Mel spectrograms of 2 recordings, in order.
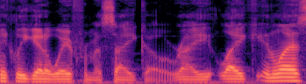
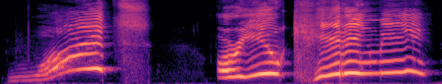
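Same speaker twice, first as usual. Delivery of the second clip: high, loud, drawn-out squeal of disbelief; stunned excitement; 7 dB louder, much slower than usual. Real, not acted. Streamer reacts to a surprise tip from a viewer, stunned squeal. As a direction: shriek it slowly, thrilled and incredulous.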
